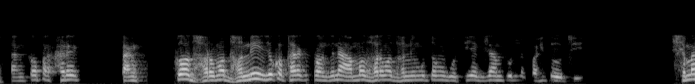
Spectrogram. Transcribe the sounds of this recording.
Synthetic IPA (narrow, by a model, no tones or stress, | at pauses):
taŋkɔpakʰɔɾe | ʈaŋ | kɔd̪ʱɔɾmɔd̪ʱɔnid͡ʒekɔt̪ʰaɾekkɔɦɔnt̪ʰinaamɔd̪ʱɔɾmɔd̪ʱɔnimũt̪ɔmuɡutieɡzampuɾlekɔɦit̪oɦut͡ʃʰi | sema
